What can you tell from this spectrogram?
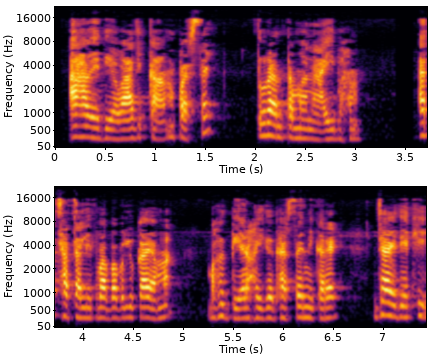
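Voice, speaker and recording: A woman uses a cartoonish character voice with a high pitch. She speaks at a moderate pace. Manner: chatty, confiding.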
